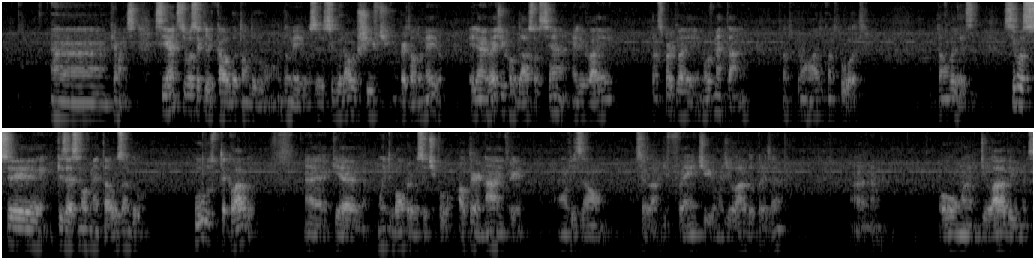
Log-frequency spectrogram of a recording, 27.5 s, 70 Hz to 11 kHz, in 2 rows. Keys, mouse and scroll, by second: 4.0-5.4 middle drag, 19.4 KP_1, 22.4 KP_3, 22.9 KP_1, 23.6-25.4 middle drag, 24.7 KP_3, 25.2 KP_1, 26.1 KP_3, 26.6 KP_7.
